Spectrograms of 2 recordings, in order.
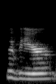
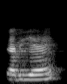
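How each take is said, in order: First: The name is said like the English word severe. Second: The name is said with a French-style pronunciation. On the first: The speaker calls it right. "like a thunderstorm" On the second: The speaker calls it wrong. "Everyone wants to make it French"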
